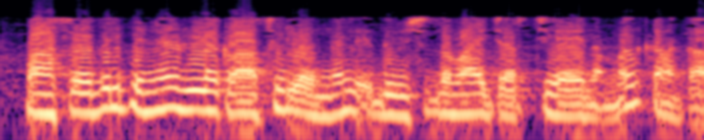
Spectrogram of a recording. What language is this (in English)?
Malayalam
